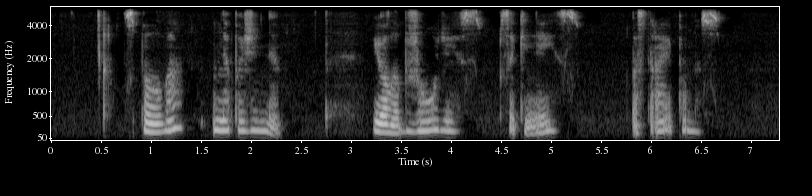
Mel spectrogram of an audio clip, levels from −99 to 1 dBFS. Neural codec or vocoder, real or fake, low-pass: none; real; 5.4 kHz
